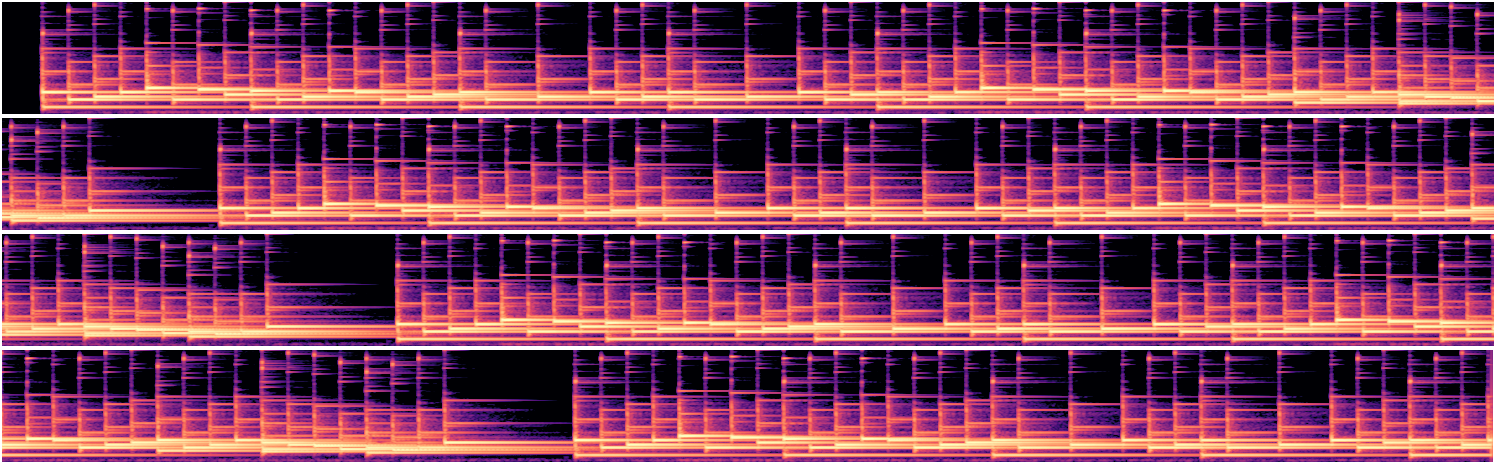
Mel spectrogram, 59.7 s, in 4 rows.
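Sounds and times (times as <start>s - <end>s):
music box: 0.4s - 59.6s.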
